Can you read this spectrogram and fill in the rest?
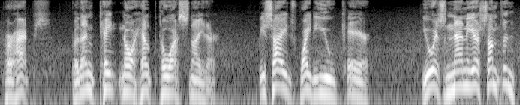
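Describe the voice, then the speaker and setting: An actor playing a thuggish, sneering bandit with a raspy voice in a fantasy video game. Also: male voice, a little high, lively intonation, measured pace, bright, forceful tone, full character voice. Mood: mocking. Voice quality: raspy, creaky. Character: sneering, thuggish male toll-taking bandit. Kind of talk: video game dialogue acting.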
